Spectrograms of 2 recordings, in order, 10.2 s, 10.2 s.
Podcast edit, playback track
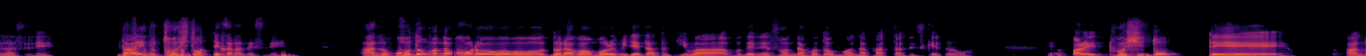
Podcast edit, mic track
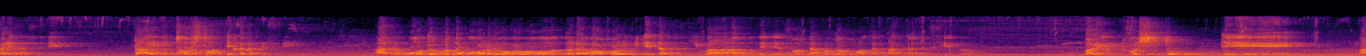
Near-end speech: none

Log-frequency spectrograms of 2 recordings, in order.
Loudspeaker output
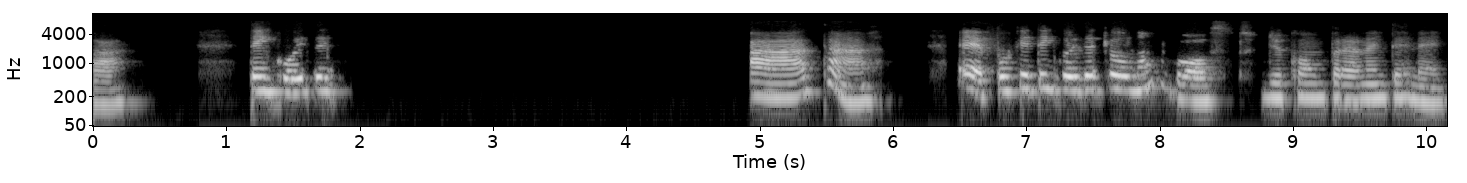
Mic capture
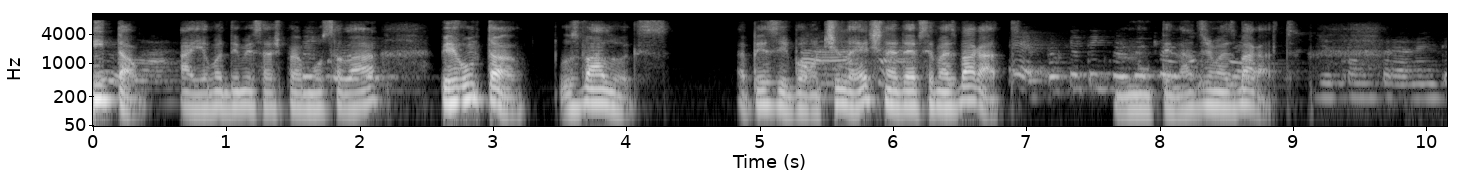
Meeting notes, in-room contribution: present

